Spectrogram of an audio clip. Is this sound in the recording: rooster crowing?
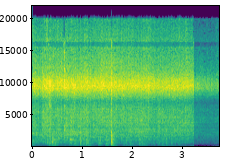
no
